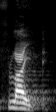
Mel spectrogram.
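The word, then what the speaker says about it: flight: दिए हमको समझ नहीं क्यों ए से ज्यादा फ एल आई जीएसटी जब भी रहता है उसका उच्चारण हो जाएगा लाइट के रूप में आइट या लाइट एल आई जीएसटी लाइट तो हो जाएगा फ्लाइट हो गया ना जी फ्लाइट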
